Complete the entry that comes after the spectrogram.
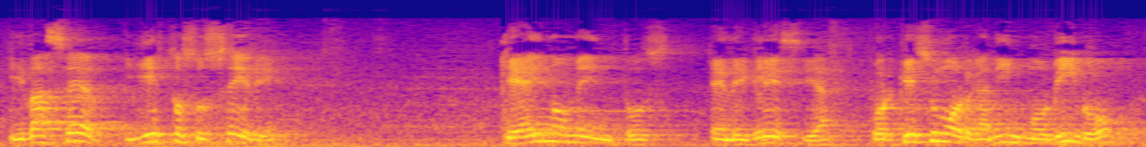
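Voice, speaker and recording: Male preacher, Latin American Spanish accent, slightly high voice; storytelling sermon with emphatic repetition, picked up at a distance in a hall. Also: lively intonation, unhurried. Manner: emphatic, repeats phrases, rhetorical questions. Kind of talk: sermon, conversational storytelling to a congregation. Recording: echoey hall, distant mic, faint noise.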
